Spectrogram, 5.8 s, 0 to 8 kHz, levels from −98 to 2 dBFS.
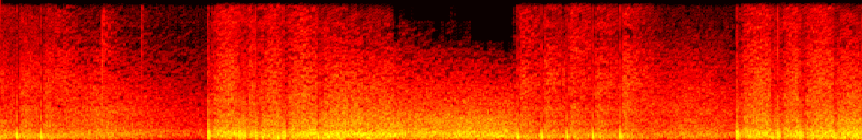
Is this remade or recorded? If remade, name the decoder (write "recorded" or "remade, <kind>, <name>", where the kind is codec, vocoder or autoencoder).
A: recorded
